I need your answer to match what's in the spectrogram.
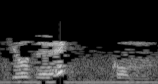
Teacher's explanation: کاف یودرک در کاف کم ادغام شد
